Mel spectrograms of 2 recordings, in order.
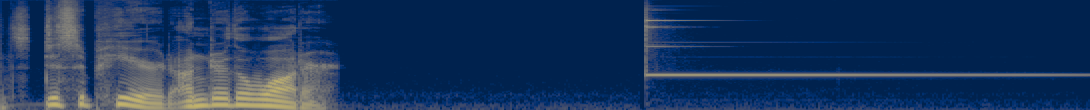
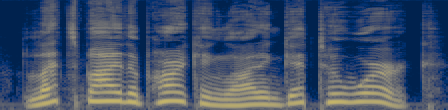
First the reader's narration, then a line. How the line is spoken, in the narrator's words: cried Miss Sievers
